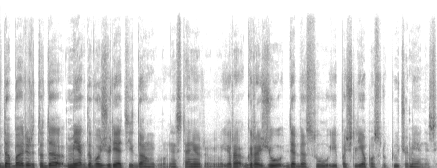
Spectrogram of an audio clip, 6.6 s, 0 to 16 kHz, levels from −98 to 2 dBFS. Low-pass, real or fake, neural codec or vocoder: 14.4 kHz; real; none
